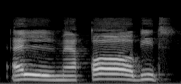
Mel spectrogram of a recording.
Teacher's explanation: Here, when we are stopping on letter ra, it's going to be soft. When there's a kasra and we have a ra sukun, we make the ra soft. So keep the tongue down.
